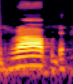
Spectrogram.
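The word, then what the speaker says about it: wrapped: अब देखें रप्ड रप्ड में डब्ल्यू साइलेंट आया है।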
